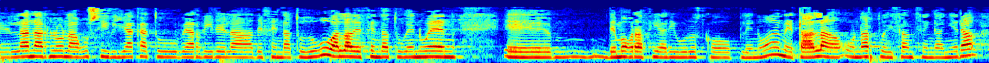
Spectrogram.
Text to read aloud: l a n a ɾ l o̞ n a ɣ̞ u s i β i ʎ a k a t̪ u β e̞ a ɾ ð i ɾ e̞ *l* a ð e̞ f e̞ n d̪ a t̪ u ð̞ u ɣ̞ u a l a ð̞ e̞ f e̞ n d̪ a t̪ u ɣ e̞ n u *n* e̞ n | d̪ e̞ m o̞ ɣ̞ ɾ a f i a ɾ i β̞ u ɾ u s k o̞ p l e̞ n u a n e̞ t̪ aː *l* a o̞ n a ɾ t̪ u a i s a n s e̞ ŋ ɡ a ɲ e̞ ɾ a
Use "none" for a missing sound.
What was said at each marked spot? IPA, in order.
l, none, l

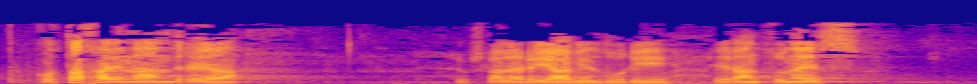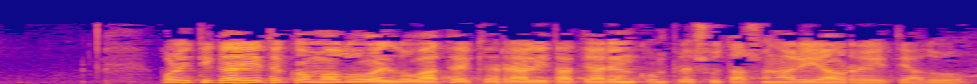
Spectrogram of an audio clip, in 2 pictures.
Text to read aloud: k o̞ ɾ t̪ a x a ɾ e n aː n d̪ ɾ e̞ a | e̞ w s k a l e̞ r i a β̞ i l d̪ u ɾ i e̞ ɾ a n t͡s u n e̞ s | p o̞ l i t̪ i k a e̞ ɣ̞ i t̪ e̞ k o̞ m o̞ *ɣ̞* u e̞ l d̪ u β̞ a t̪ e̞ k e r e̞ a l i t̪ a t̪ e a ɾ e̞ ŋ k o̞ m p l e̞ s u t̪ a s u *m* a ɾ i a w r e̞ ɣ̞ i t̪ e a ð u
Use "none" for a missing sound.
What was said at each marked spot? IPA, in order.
ð̞, n

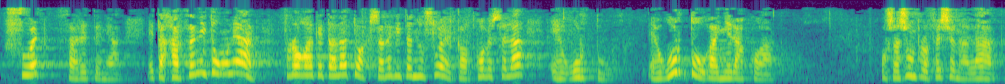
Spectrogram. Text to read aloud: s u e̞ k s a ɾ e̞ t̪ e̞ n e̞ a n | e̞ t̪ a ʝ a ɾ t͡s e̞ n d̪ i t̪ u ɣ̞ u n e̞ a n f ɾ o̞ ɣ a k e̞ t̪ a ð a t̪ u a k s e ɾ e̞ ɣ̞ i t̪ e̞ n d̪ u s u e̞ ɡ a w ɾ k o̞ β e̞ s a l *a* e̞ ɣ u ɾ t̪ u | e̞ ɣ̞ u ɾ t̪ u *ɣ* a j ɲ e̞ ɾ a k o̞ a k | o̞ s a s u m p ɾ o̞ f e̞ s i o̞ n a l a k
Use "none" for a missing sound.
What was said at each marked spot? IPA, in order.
a, ɣ

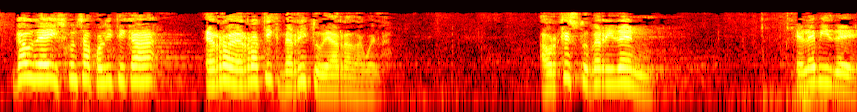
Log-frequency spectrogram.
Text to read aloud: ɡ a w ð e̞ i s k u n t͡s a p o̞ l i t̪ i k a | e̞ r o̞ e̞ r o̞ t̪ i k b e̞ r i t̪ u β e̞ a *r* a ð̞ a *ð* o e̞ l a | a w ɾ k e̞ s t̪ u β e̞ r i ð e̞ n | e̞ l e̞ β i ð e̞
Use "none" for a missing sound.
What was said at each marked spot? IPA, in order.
r, ɣ

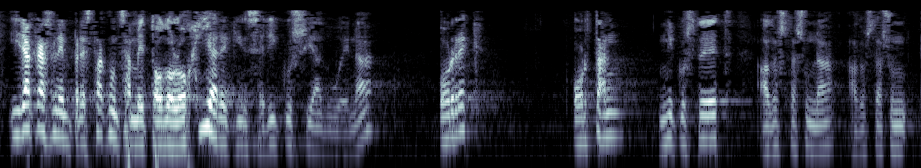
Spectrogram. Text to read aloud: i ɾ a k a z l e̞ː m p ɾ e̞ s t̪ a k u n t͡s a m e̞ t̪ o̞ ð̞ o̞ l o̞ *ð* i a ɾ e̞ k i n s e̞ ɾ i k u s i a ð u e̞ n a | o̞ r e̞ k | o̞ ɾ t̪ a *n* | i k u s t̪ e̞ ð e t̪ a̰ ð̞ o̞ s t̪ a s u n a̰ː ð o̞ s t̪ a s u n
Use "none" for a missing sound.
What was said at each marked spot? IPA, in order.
ɣ, nː

